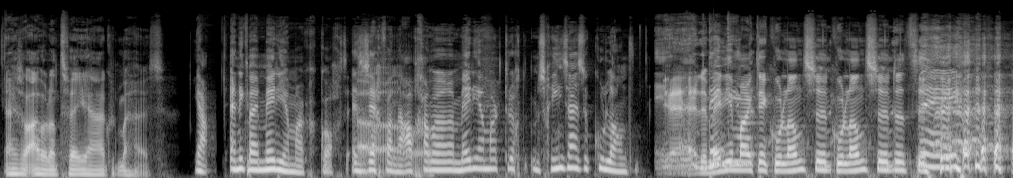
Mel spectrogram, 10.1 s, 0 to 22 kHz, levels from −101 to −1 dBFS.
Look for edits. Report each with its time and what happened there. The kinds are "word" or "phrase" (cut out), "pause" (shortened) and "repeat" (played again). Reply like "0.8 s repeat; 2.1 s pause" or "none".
1.1 s phrase; 2.2 s pause; 2.5 s word; 8.3 s repeat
